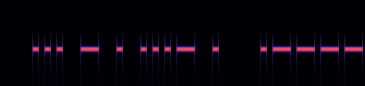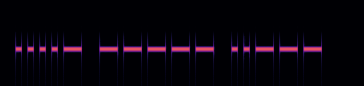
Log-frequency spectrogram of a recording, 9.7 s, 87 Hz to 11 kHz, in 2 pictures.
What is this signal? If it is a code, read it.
Morse code, heard as a keyed tone, about 15 wpm, 700 Hz. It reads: STEVE 1402
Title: CWT Exchange 15wpm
